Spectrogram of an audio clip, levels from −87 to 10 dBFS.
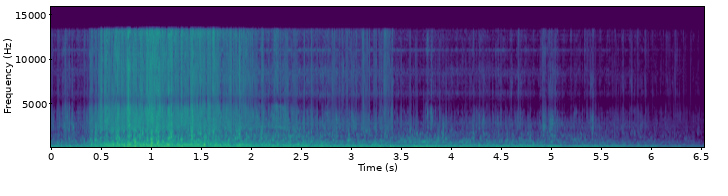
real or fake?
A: fake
